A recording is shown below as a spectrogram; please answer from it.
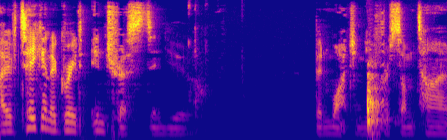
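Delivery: godlike enthroned figure voice. Voicing a godly figure on a throne greeting a player's character: godly figure voice. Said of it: "godly figure".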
